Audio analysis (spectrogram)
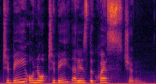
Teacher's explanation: so it's got a very falling sound and you almost feel um that he's hesitating or unsure about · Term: feminine ending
